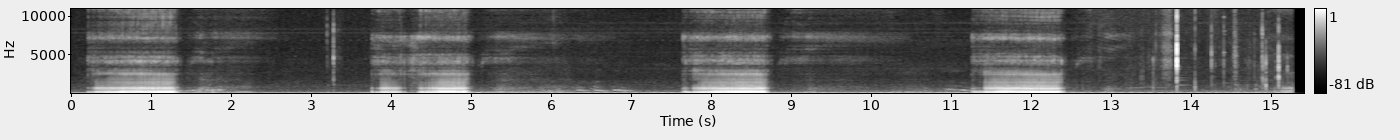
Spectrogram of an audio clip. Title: My bulldog snoring loud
